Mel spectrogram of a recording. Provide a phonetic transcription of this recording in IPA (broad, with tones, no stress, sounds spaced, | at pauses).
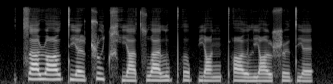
t͡s ä˧˥ ɻ ɑ˧˥ ʊ̯ t̪ j ɛ˨˩ ʈ͡ʂ u˥˩ t͡ɕʰ j ä˨˩ t͡s w ä˥˧ l u˥˩ pʰ ɤ˥ p j ɑ˧˥ ŋ pʰ ɑ˥˩ ʊ̯ l j ɑ˨˩ ʊ̯ ʂ ɻ̩˥ t̪ j ɛ˨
